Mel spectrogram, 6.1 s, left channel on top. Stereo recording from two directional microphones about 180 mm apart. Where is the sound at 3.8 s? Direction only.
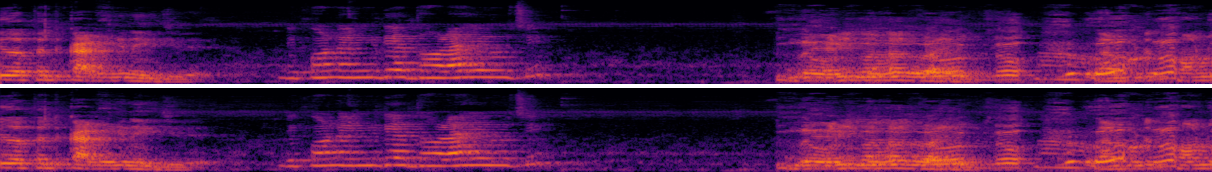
Centre (ahead or behind).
